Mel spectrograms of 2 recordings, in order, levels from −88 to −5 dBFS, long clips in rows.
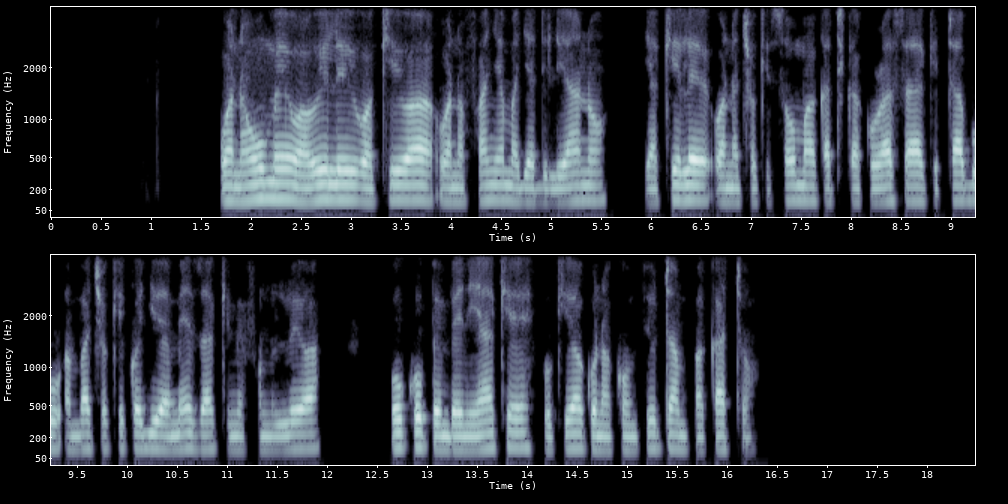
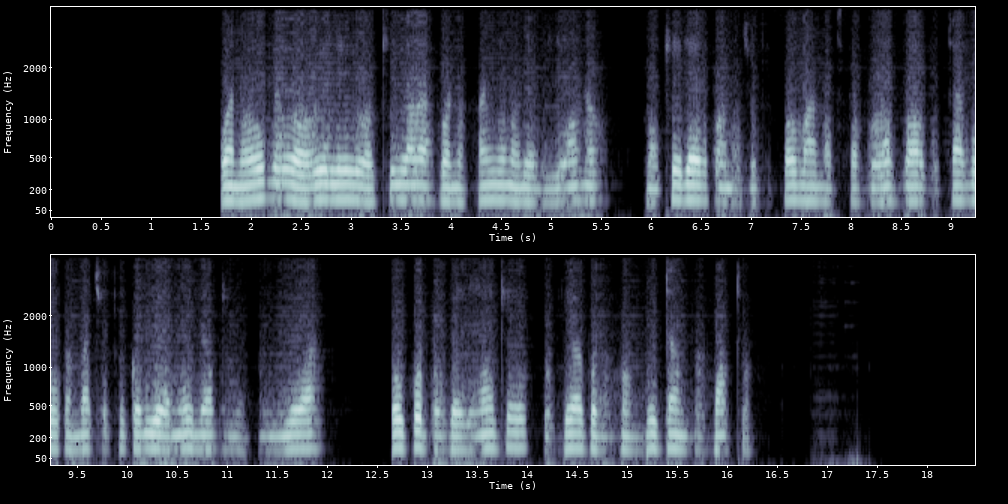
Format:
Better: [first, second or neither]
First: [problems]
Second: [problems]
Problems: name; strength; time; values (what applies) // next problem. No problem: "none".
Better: first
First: none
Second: noise reduction (neural separator model SepFormer WHAMR!)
